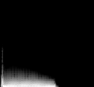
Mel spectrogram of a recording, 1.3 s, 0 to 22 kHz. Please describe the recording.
Kick coming from Yamaha PSR-215 going to EQ-10 -> Morley Pro Series II -> Boss MD-2 ending up at UR44.
SERIES, MXR, MORLEY, II, KICK, HIP-HOP, HOUSE, MD-2, EQ-10, YAMAHA, PRO, BOSS, TECHNO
